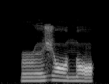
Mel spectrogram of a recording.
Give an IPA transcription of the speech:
ɹ ɘ ʒ ɔː n ɔ

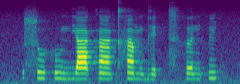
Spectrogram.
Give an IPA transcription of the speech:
s u˥˧ h u˥˧ n̪ j a˦ k ã˧ kʰ ã˧ m ɡ e˨ t̚ t͡sʰ ə˧ n p ĩ˦ k̚

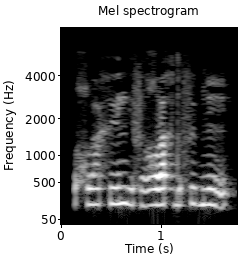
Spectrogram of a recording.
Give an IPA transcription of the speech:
χʷ ɑ̤ x y nʲ ɛ̤ f ɛ̤ ʁʷ ɑ x d ə f y b ĩ

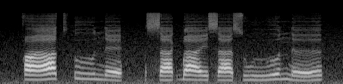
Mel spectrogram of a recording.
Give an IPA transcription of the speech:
q aː t͡sʼ uː n ɛ | s a ɡ͡b aː e̯ s aː s w uː o̯ n əː

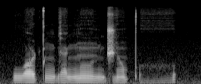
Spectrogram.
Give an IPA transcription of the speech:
w ɔ ʈ ŋ ɡ æ ŋ õ n d͡ʒ ɔ̃ pʼ o̤

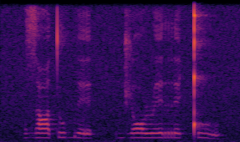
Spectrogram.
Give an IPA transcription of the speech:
z ɑ t u b e | d͡ʒ ɔ ɹ e r e ǃ u

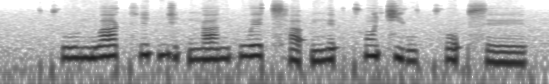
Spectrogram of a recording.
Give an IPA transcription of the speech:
t̪ʰ u˧ n̪ w a˦ kʰ i˦ ʔ ɡ i˨ ʔ ŋ a˧ n p w e˦ t͡sʰ a˨ ʔ ŋ e˦ ʔ t̪ʰ ɔ̃˦ t͡ɕ j u˨˩ t̪ʰ o˦ ʔ s e˧

